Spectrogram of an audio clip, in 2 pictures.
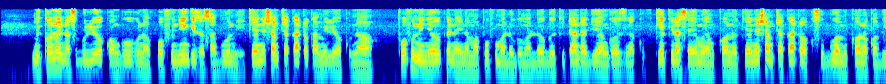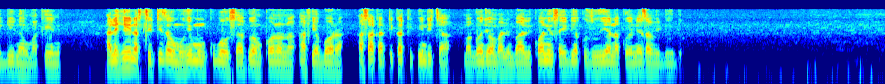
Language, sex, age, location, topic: Swahili, male, 25-35, Nakuru, health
